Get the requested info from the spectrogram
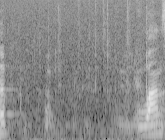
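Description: A pause in speech: quiet room tone for most of the moment, then a voice starts speaking again near the end, its pitch rising as it begins.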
